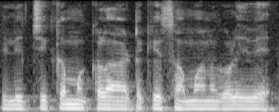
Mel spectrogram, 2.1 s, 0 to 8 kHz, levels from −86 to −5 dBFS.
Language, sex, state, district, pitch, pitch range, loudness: Kannada, male, Karnataka, Koppal, 105 Hz, 100-105 Hz, -14 LUFS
